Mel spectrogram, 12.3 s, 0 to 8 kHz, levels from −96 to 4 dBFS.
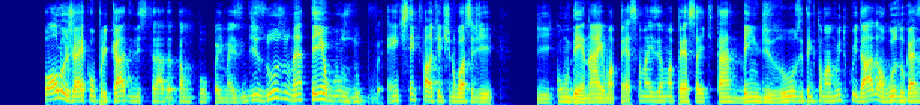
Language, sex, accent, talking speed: Portuguese, male, Brazilian, 235 wpm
